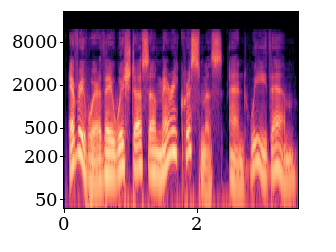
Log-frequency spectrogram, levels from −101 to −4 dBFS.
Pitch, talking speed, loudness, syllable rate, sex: 130 Hz, 170 wpm, -18 LUFS, 4.9 syllables/s, male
